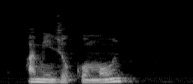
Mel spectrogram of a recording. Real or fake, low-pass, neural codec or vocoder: real; 10.8 kHz; none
